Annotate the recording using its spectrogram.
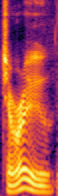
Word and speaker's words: Jaroo: also curious to see what Jeru had, not Drew, but Jeru. – Yeah. Yeah, for anybody in the chat, his name is spelled J-A-R-O-O. It's not Drew, like D-R-E-W.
